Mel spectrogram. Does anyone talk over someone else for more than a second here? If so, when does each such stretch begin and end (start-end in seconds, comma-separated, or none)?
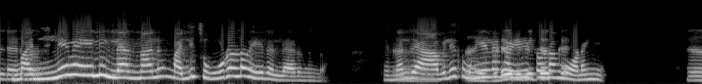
4.0-5.7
